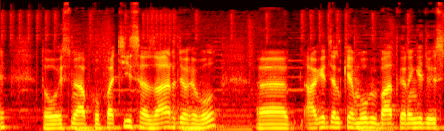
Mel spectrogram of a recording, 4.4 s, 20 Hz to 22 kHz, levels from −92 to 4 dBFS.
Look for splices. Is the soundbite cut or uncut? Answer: uncut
